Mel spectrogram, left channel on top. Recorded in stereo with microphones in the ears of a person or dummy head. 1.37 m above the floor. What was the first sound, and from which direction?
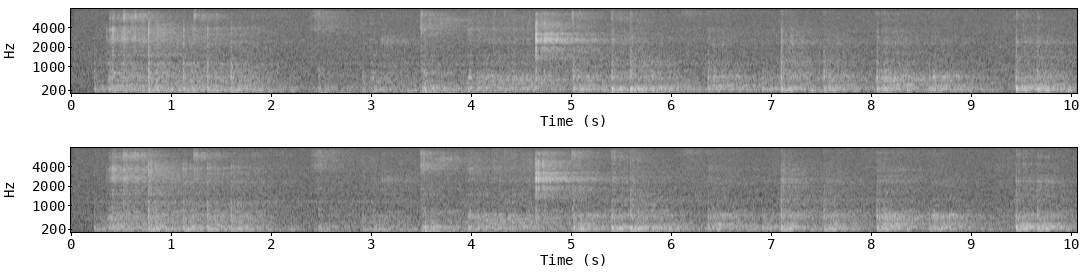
Writing, 10° left (ahead or behind).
